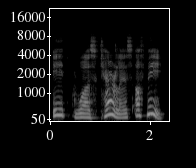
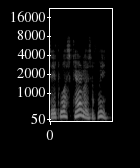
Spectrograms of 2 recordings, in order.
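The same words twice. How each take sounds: First: Higher, slowed-down teaching delivery; deliberate, raised-pitch example sentence; slow model phrase. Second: Said in the usual way. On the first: Shown as a demonstration. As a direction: space out "It was careless of me" for learners.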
